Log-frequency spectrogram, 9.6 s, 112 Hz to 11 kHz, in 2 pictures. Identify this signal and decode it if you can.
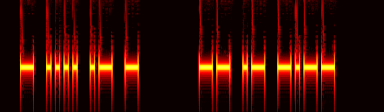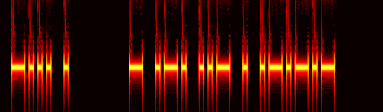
Morse code, heard as a keyed tone, about 22 wpm, 700 Hz. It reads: THAT MAY BE TRUE.
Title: 2x Word-Spacing - Sentences from Top 400 Words - 22wpm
